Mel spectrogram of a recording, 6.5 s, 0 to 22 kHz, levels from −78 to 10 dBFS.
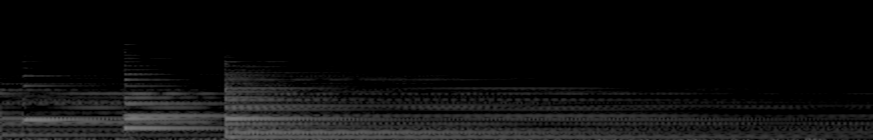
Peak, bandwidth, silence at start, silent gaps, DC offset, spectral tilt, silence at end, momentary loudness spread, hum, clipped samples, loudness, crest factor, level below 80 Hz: -26 dBFS; 7.2 kHz; 0 s; none; under 0.1%; -8 dB/octave; 0 s; 20 LU; none; under 0.1%; -44 LUFS; 18 dB; -68 dBFS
